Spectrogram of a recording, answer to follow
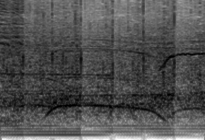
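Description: Live band music with sustained chords, heard from among the audience in a large arena, with the crowd cheering and whooping over it.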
